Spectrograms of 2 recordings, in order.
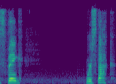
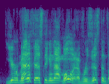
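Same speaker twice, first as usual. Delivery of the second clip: ordinary talk, nothing marked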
